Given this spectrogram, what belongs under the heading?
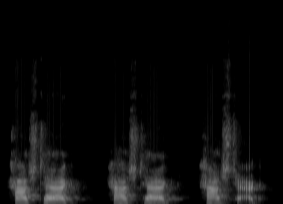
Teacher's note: If you were going to say hashtag stress syllable number one, hash unstressed tag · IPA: /ˈhæʃ.tæɡ/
